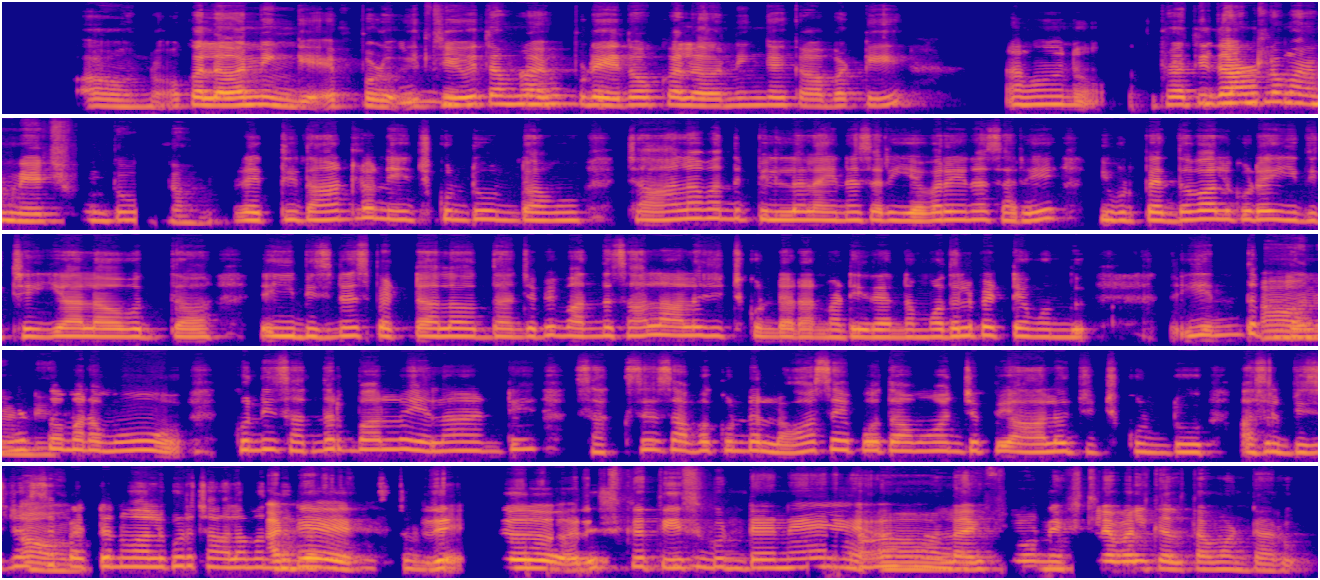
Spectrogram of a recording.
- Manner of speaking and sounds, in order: in English: "బిజినెస్"; in English: "సక్సెస్"; in English: "లాస్"; in English: "రిస్క్ రిస్క్"; in English: "లైఫ్‌లో నెక్స్ట్"
- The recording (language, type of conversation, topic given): Telugu, podcast, మీరు ఒక గురువు నుండి మంచి సలహాను ఎలా కోరుకుంటారు?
